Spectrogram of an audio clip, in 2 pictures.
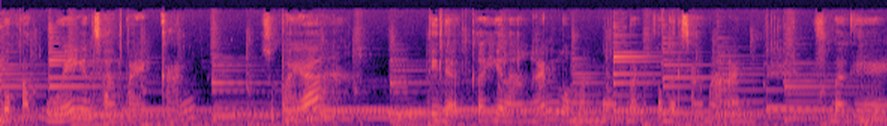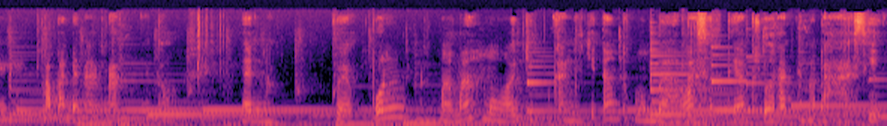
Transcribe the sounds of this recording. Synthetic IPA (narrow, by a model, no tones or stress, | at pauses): bokap̪̚lueŋaŋsampajkan | supaja | t̪idaʔkəɦilaŋanmomənmomənkəbərsamaʔa̰n | səbaɡaj | la̰padananak̚ɡit̪ṵdan | kuapʊnmamahməwad͡ʒip̚kankit̪aunt̪ʊk̚məmbawasət̪iap̚suɾat̪̚jaŋapaɦasi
